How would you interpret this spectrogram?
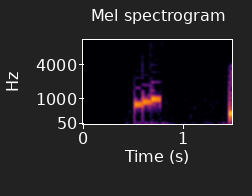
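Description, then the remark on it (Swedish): A short rising sequence of electronic phone tones as a phone call is placed, then a steady telephone ringing tone begins and cuts off abruptly at the end. Clear, with no voices. “Det ringer.”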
